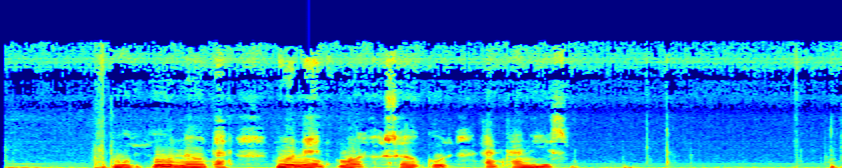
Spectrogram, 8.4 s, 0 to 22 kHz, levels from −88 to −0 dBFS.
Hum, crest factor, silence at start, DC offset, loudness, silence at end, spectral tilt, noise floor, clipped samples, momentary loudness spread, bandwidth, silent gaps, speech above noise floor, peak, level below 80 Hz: none; 16 dB; 0.05 s; under 0.1%; -13 LUFS; 0 s; -6.5 dB/octave; -37 dBFS; under 0.1%; 22 LU; 17 kHz; none; 24 dB; 0 dBFS; -36 dBFS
